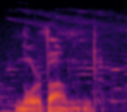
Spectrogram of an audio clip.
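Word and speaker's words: Norvrandt: Norvand. T is silent, I'm told. Norvand.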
